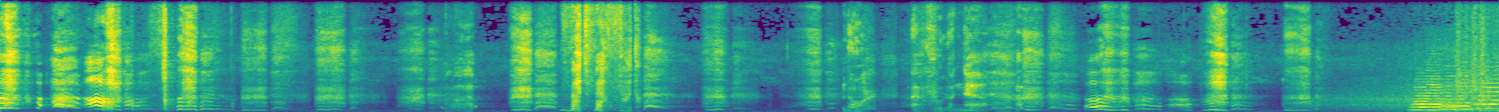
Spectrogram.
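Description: A person gasping and moaning in short, uneven bursts of breathy cries with sliding pitch. Music comes in near the end.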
